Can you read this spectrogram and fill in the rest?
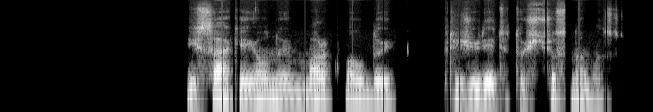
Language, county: Lithuanian, Kaunas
